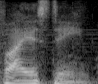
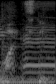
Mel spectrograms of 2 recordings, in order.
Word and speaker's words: Weinstein: The ghost of Harvey Weinstein. – I'm pretty sure it's pronounced Weinstein.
